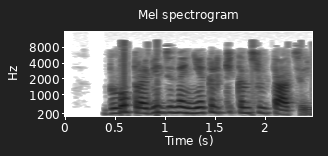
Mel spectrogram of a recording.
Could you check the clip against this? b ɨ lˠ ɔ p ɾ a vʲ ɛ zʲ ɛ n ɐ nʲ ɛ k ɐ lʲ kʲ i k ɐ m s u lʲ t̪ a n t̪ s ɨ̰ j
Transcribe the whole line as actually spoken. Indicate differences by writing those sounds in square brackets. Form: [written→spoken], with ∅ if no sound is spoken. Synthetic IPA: b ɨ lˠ ɔ p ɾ a vʲ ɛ [zʲ→d͡zʲ] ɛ n ɐ nʲ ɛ k ɐ lʲ kʲ i k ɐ [m→n] s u lʲ t̪ a [n→∅] t̪ s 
